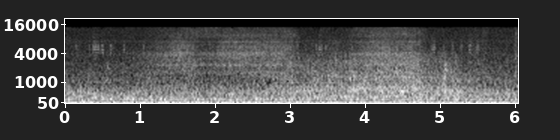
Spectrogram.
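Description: A person blowing a steady breath across wet acrylic paint to push a small drop of white paint outward. It is a soft, faint airy hiss that starts about a second in and lasts about three and a half seconds.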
